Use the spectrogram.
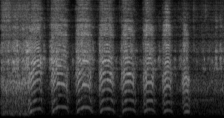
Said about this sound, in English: What's that sound? It's our duck. Did you get it right?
